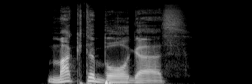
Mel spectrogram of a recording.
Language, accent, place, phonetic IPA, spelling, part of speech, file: German, Germany, Berlin, [ˈmakdəˌbʊʁɡɐs], Magdeburgers, noun, De-Magdeburgers.ogg
- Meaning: genitive of Magdeburger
